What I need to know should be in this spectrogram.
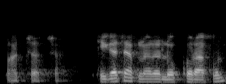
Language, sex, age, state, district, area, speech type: Bengali, male, 30-45, West Bengal, Nadia, urban, conversation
